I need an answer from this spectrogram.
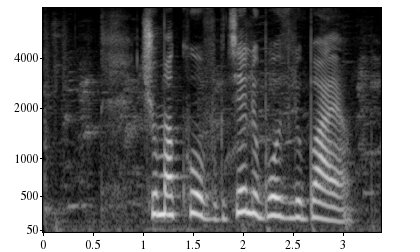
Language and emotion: Russian, angry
